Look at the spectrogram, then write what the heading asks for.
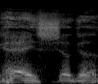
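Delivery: low, rough female voice. Retelling how a woman greeted him, Selma-like raspy voice. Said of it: "Sounded like Selma".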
